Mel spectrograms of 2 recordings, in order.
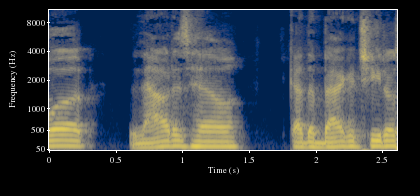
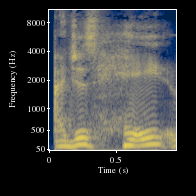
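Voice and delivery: ordinary talk, nothing marked

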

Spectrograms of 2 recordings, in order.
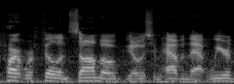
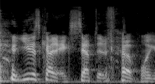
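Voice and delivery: ordinary talk

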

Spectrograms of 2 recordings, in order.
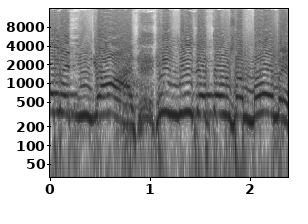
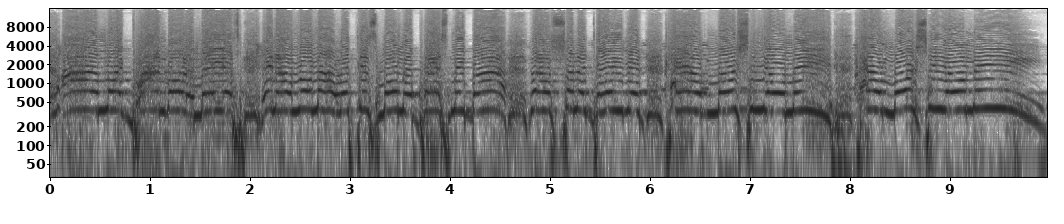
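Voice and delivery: slow, higher shouted plea to David's son; the congregation's plea, preached at full force; 5 semitones higher than usual. Pretend. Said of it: "somebody has to say".

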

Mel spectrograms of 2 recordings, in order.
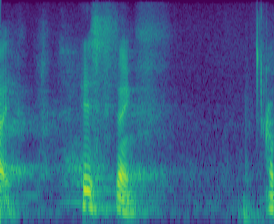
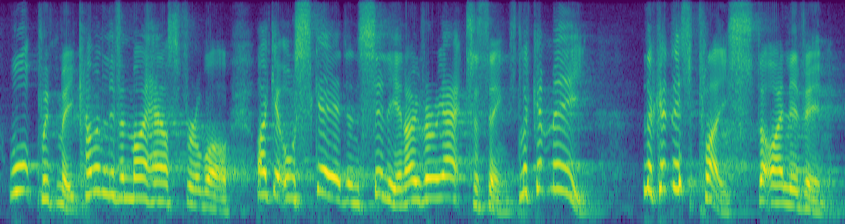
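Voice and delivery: high, loud hammed-up house character; silly wobbly house; 8 semitones higher, 5 dB louder than usual. Preacher voices a nervous house talking to the congregation, high and hammed-up. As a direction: play the house, much higher and louder, fussing and showing off.

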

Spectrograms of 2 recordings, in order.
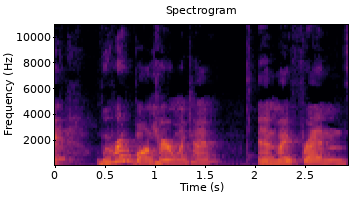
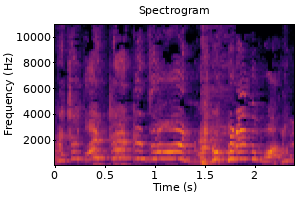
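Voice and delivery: mock alarm shout; 13 semitones higher, faster than usual. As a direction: yell orders to everyone, laughing. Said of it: "start yelling at everyone".

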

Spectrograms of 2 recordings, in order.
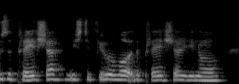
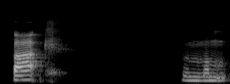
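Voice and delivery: usual speaking voice

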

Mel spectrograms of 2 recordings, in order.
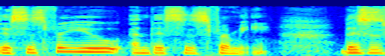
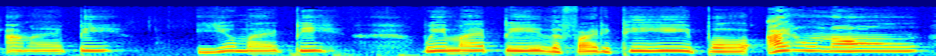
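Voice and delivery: higher, playful singsong; silly high voice; 8 semitones higher than usual. Real, not acted. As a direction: tease it up high. Playful, high-pitched musing.

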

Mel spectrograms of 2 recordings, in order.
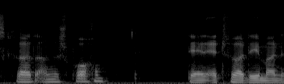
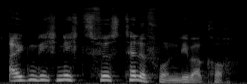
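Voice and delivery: higher, a touch patronizing; slightly condescending; 11 semitones higher, 5 dB louder than usual. A narrator's reading. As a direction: talk down to him lightly. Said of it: "einen leicht herablassenden Tonfall".

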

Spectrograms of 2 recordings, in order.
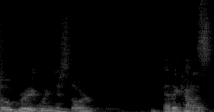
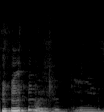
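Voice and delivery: slow, louder mocking echo; mocking imitation; 2 semitones higher, 5 dB louder, much slower than usual. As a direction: drawl it back to tease. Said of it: "Did you just make fun of me?".

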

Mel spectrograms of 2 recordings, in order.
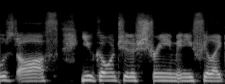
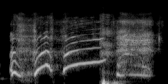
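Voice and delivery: shrieky, very high laugh; helpless high-pitched cackle; high squealing laugh. Real, not acted. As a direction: burst into a high, almost crying laugh. Laughing at own awkward story.

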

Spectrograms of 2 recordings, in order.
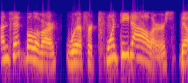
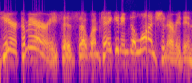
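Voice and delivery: higher, breezy buddy-buddy voice; imitating Bruno Kirby; 9 semitones higher than usual. Bruno Kirby charming the delivery guy, high breezy voice. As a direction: play the friendly star charming the courier.

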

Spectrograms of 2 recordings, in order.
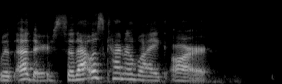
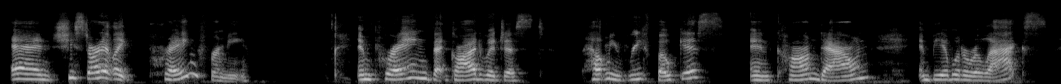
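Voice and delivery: ordinary delivery

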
